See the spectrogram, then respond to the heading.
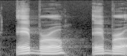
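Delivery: put-on Mexican accent. Retelling going to someone's door at night, imitating a Mexican accent. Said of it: "How do I gotta do a Mexican?".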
